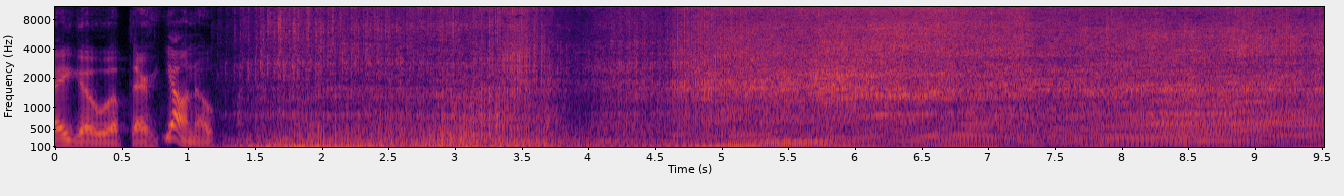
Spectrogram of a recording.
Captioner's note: engine Noises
